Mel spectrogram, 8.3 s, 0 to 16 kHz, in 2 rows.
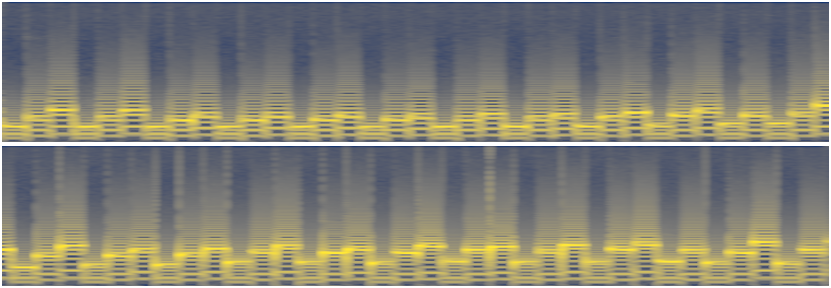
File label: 126, SYNTH SEQ; AMG; Global Trance Mission VOL-2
